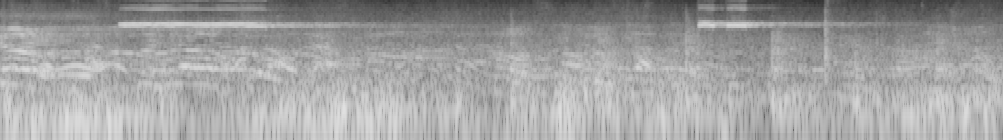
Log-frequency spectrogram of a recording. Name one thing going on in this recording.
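A referee's whistle blows sharply twice.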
